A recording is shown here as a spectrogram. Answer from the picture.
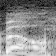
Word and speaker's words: Arbel: Do you have time Is it Arbel or Arbell? Arbell. Arbell. Sorry, I was mispronouncing your name earlier.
